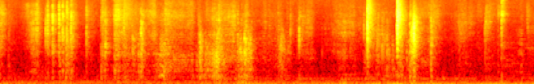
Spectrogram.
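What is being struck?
Glossy paper magazine.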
